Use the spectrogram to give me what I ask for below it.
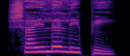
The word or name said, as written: ಶೈಲಲಿಪಿ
